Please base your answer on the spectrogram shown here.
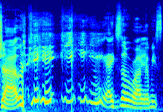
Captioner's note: laughing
